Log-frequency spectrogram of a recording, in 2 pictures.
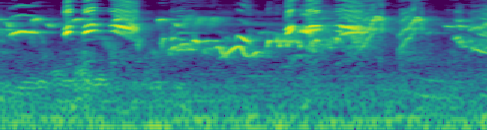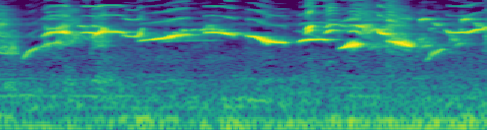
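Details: Male oriental magpie-robins sing against one another to sharpen their singing and bring out mimicked phrases; continuous bright warbling with rising and falling whistled slurs and clipped chirps, dense and energetic throughout.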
